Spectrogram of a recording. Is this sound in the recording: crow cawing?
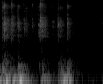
no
